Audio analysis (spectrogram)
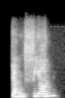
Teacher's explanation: yo hago un mayor esfuerzo o una entonación al pronunciar la última sílaba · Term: acento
